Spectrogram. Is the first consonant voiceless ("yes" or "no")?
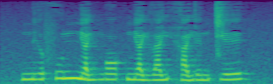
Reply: no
